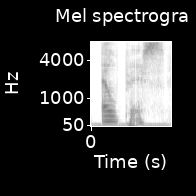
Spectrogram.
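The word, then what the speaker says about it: elpis: in ancient Greek is elus. So which I always think is like when I when I learned it was like help um you know with a silent h.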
